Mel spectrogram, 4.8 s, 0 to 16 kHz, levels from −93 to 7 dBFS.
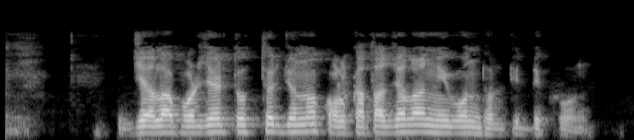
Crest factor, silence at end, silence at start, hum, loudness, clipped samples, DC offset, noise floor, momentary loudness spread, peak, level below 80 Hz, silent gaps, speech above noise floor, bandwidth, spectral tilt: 18 dB; 0.35 s; 0.1 s; none; -17 LUFS; under 0.1%; under 0.1%; -55 dBFS; 14 LU; 0 dBFS; -60 dBFS; none; 37 dB; 7.4 kHz; -7.5 dB/octave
